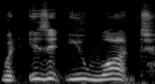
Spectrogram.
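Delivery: gruff, growly voice. Narrator reads the North Wind answering the boy at his door, in a growly voice. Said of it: "he asked in his growly voice".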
